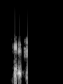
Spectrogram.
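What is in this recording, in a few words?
Raleigh Police Special Operations Tactical, p25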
